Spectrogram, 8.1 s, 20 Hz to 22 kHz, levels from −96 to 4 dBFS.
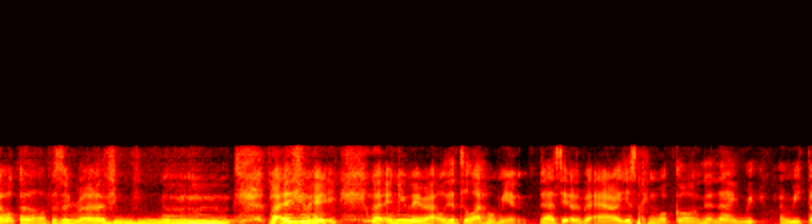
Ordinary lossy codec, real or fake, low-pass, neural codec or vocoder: none; fake; none; codec, 16 kHz, 2 kbps, FunCodec, trained on LibriTTS, 25 frames a second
